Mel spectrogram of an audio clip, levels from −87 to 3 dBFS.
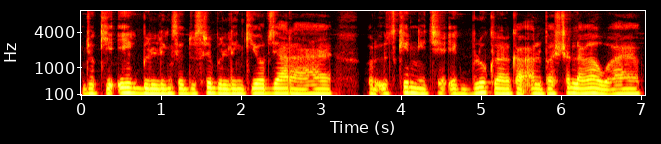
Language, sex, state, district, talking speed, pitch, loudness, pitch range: Hindi, male, Jharkhand, Palamu, 185 wpm, 120 Hz, -16 LUFS, 115-125 Hz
